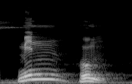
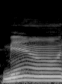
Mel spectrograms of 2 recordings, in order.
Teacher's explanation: dibaca dengan jelas nun sukunnya, minhum. Jadi nggak boleh dengung, min tidak boleh, tapi minhum. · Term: idhar halki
